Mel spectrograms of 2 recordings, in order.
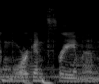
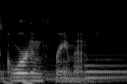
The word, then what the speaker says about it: Gordon Freeman: is it gordon freeman i always say like morgan freeman or something like that no it's gordon freeman from half-life 2.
